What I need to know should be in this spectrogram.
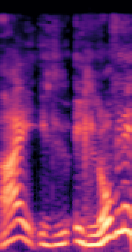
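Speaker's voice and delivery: Geordie accent. Asked to do the accent again, the speaker repeats a Newcastle fan's remark in a Geordie accent. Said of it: "go Welsh again".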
